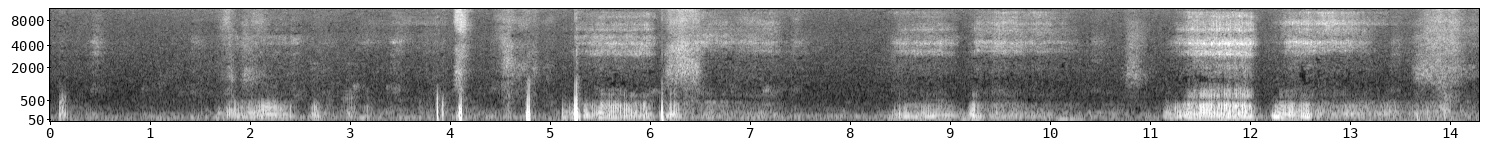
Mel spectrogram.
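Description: A Rottweiler puppy snores in low, rumbling bursts, each breath a rough, wheezy drone.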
